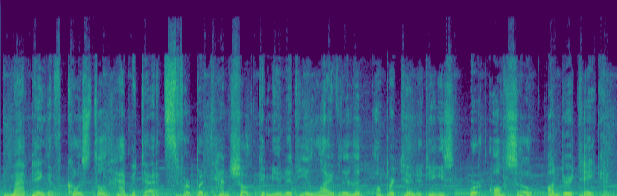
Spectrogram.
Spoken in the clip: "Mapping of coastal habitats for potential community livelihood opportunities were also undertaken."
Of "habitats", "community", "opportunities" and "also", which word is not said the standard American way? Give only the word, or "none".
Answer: none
